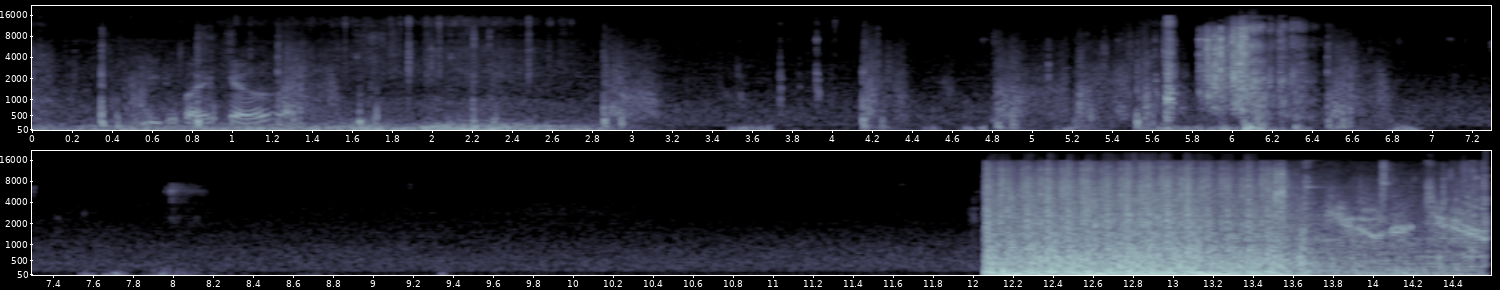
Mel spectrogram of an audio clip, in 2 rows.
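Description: Counter-Strike 2 gunfire in a match, clusters of sharp shots and rapid bursts mixed with footsteps, fading into near silence before loud overlapping talk begins at the end.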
